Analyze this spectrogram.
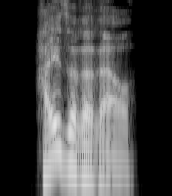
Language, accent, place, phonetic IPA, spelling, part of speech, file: German, Germany, Berlin, [ˈhaɪ̯zəʁəʁɐ], heisererer, adjective, De-heisererer.ogg
- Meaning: inflection of heiser: 1. strong/mixed nominative masculine singular comparative degree 2. strong genitive/dative feminine singular comparative degree 3. strong genitive plural comparative degree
